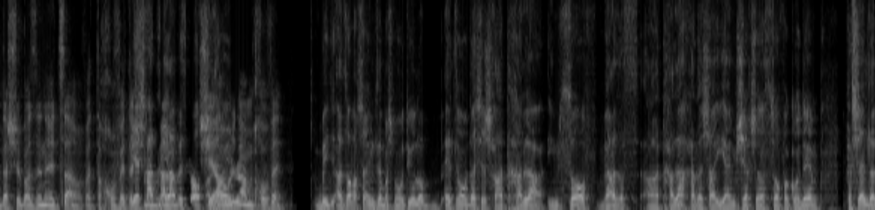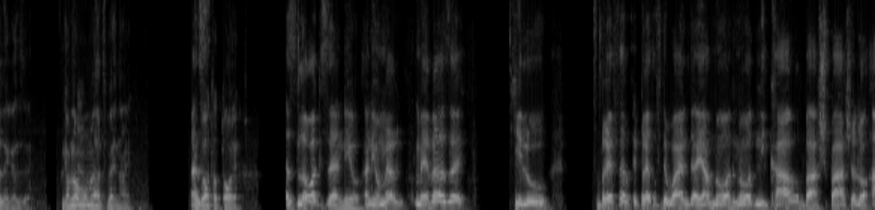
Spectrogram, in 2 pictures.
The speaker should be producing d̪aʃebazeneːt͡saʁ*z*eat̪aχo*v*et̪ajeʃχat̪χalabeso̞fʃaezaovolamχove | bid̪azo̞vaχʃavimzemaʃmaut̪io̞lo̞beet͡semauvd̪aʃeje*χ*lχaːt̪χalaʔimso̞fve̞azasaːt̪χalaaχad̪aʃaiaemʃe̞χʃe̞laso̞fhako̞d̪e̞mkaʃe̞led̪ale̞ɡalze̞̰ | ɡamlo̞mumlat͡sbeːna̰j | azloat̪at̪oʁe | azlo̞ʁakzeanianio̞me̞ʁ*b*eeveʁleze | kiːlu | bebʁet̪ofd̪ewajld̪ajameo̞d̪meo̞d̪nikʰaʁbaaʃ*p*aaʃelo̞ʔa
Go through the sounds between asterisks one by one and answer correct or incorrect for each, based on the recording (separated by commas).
incorrect, correct, incorrect, incorrect, correct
